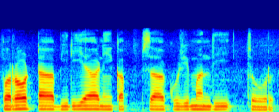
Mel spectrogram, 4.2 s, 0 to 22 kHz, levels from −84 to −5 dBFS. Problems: constant background noise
